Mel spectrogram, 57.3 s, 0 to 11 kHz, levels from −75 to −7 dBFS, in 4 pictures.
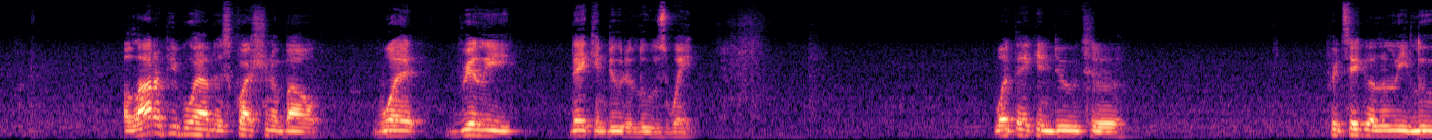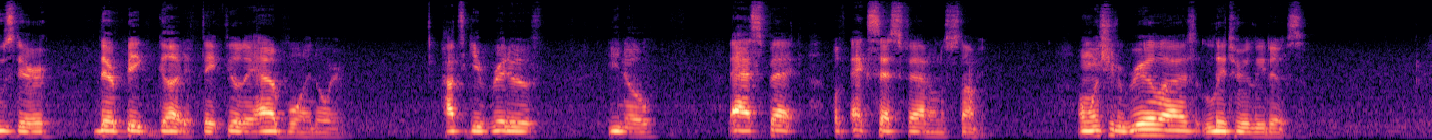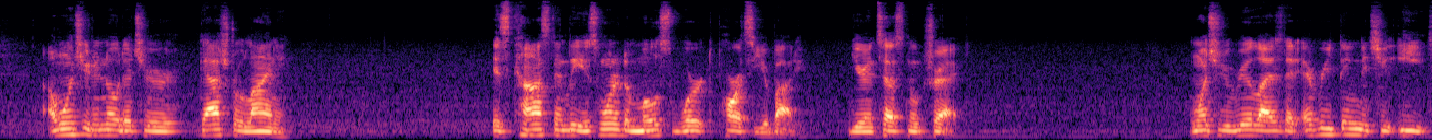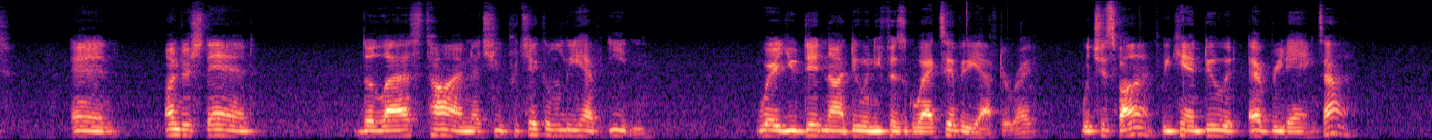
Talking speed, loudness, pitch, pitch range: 125 wpm, -18 LUFS, 110 Hz, 105-125 Hz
